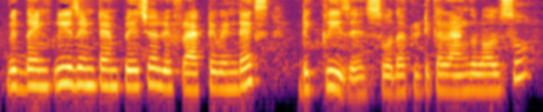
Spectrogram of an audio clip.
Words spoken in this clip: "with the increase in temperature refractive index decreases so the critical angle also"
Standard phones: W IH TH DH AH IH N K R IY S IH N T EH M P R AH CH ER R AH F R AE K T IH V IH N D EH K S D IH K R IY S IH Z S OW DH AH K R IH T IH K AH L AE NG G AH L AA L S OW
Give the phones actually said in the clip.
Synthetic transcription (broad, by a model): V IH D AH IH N K R IY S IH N T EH M P R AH CH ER R AH F R AE K T IH V IH N D EH K S D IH K R IY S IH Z S OW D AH K R IH T IH K AH L AE NG G AH L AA L S OW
